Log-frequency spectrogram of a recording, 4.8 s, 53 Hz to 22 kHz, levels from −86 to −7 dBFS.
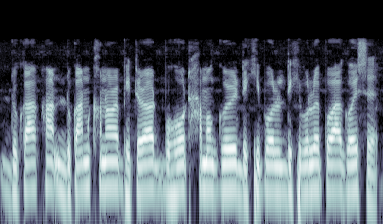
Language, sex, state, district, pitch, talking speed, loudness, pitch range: Assamese, male, Assam, Sonitpur, 130 Hz, 115 wpm, -16 LUFS, 125-135 Hz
